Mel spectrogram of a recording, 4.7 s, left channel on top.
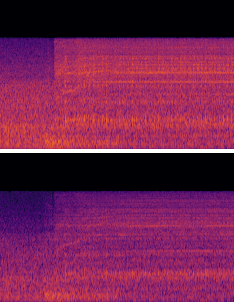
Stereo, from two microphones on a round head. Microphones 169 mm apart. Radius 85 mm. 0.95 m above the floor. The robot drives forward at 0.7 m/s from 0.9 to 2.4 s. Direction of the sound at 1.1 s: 75° left (ahead or behind).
